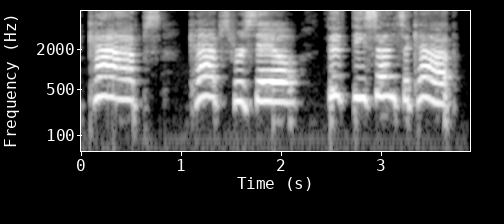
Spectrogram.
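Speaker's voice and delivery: high, loud hawker's cry; street vendor calling. Acted. Peddler crying his wares down the street, loud calling. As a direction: call the caps out to the whole street.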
